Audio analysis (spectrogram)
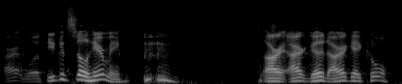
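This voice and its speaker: Raspy-voiced man rambling on a livestream. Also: fairly high pitch, fast talker, fairly bright tone. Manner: rambling, with many restarts and filler words. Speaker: crypto livestream host. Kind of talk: casual livestream chat. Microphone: streaming microphone through streaming software.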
